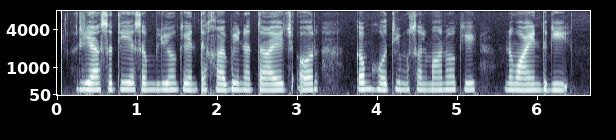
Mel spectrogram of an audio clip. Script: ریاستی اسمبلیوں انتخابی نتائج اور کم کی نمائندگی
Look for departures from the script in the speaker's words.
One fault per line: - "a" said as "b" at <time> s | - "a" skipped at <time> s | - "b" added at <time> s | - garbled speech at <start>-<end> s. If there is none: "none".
- "کے" added at 1.5 s
- "ہوتی مسلمانوں" added at 3.9 s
